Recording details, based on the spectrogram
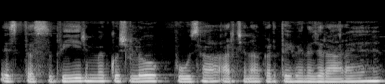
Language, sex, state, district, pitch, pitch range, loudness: Hindi, male, Uttar Pradesh, Lalitpur, 135 Hz, 130-145 Hz, -15 LUFS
